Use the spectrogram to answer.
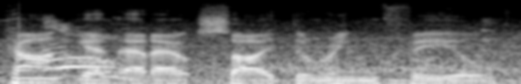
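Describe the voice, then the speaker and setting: A man playing a keen, measured cricket commentator in a video game. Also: mid-range voice. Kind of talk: scripted sports commentary. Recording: very noisy game audio under stream.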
